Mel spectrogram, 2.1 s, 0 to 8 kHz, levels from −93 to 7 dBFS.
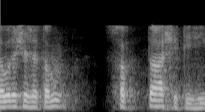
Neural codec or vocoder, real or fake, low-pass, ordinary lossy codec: codec, 16 kHz, 4.8 kbps, FACodec; fake; 7.2 kHz; AAC, 16 kbps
